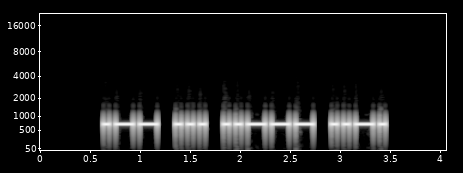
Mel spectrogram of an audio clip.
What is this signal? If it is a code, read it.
Morse code, heard as a keyed tone, about 21 wpm, 700 Hz. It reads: WS2F
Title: USA Call Signs - 4 Characters - Repeated 3x - 20wpm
